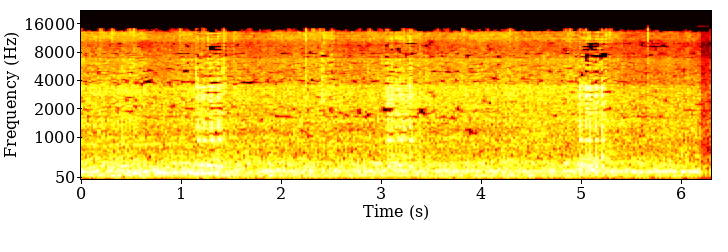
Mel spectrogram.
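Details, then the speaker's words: Car steering: three short creaking, grinding bursts over a low hum when the wheel is turned left or right; heard from underneath, shock absorber and shock mounting checked and found not to be the cause. "Pag niliku niya yung manibela, pakaliwa or pakanan, nakakarinig siya ng ingay."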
